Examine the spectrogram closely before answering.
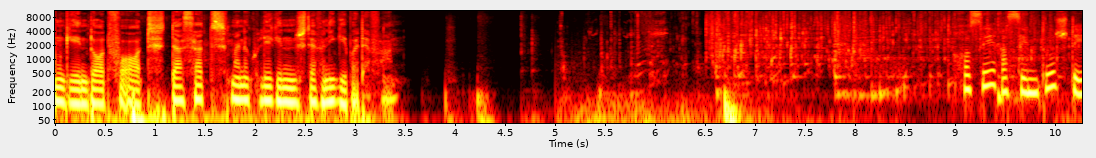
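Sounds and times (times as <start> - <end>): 
speech: 0.0 - 3.5, 9.1 - 10.2
hand pump clunking and creaking: 5.0 - 10.0
water splashing into a bucket: 5.7 - 10.2.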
